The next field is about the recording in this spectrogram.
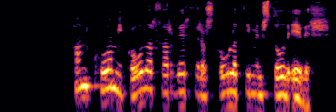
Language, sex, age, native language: Icelandic, female, 40-49, Icelandic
